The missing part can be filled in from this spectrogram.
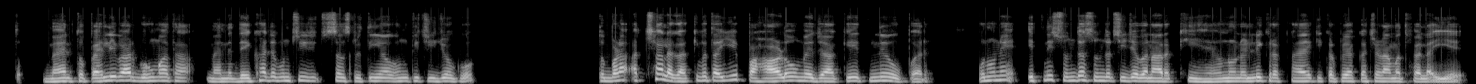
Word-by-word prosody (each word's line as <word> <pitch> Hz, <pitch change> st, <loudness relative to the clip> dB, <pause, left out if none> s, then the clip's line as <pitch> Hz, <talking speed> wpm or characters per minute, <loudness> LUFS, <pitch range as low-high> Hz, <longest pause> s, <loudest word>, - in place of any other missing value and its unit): तो -, -, -14 dB, 0.3 s
मैं 145 Hz, +2 st, +3 dB
तो 155 Hz, +1 st, -2 dB
पहली 150 Hz, +6 st, +2 dB
बार 185 Hz, -1 st, +4 dB
घूमा 165 Hz, +2 st, +1 dB
था, 155 Hz, -2 st, -4 dB, 0.2 s
मैंने 135 Hz, 0 st, 0 dB
देखा 145 Hz, +7 st, +1 dB
जब 175 Hz, -1 st, -1 dB
उनकी 170 Hz, -1 st, -2 dB
संस्कृतियाँ, 155 Hz, -1 st, -1 dB
उनकी 150 Hz, +2 st, -2 dB
चीज़ों 150 Hz, -1 st, -1 dB
को 140 Hz, -, -4 dB, 1.2 s
तो 160 Hz, -, -1 dB
बड़ा 170 Hz, +6 st, +3 dB
अच्छा 185 Hz, +7 st, -1 dB
लगा 150 Hz, -8 st, +3 dB
कि 180 Hz, -, -4 dB
बताइए 185 Hz, +3 st, +1 dB
पहाड़ों 150 Hz, +5 st, +4 dB
में 165 Hz, -3 st, +2 dB
जाकर 140 Hz, +1 st, +1 dB
इतने 165 Hz, +2 st, 0 dB
ऊपर, 135 Hz, -5 st, -1 dB, 0.5 s
उन्होंने 195 Hz, +5 st, -1 dB
इतनी 175 Hz, +5 st, -1 dB
सुंदर-सुंदर 180 Hz, -2 st, -1 dB
चीजें 165 Hz, -1 st, +1 dB
बना 150 Hz, -2 st, +4 dB
रखी 140 Hz, +1 st, -3 dB
हैं, 130 Hz, 0 st, 0 dB
उन्होंने 145 Hz, +1 st, +2 dB
लिख 160 Hz, +2 st, +2 dB
रखा 150 Hz, 0 st, -4 dB
है 145 Hz, +1 st, +3 dB
कि 145 Hz, 0 st, -6 dB
कृपया 150 Hz, 0 st, 0 dB
कचरा 145 Hz, -1 st, 0 dB
मत 140 Hz, -2 st, -1 dB
फैलाइए। 65 Hz, -, +1 dB
155 Hz, 170 wpm, -19 LUFS, 145-175 Hz, 1.2 s, बार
